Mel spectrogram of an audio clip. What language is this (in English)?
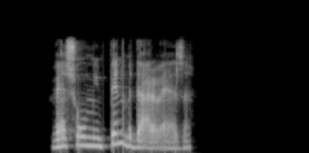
Western Frisian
